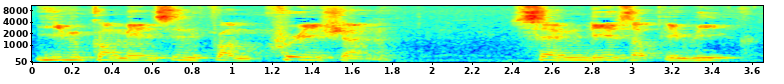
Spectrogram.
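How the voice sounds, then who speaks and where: A very old man in his nineties with a Tobagonian accent, telling his life story in an interview in deliberate, earnest phrases with pauses. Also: medium pitch, fairly even intonation, a little mellow. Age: 90s. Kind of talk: oral history storytelling with scripture quotes. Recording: echoey room with faint background noise.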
